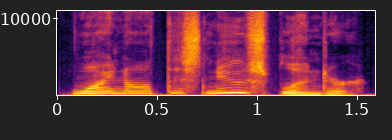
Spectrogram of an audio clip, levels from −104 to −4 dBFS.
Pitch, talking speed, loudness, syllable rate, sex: 240 Hz, 190 wpm, -14 LUFS, 4.1 syllables/s, female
